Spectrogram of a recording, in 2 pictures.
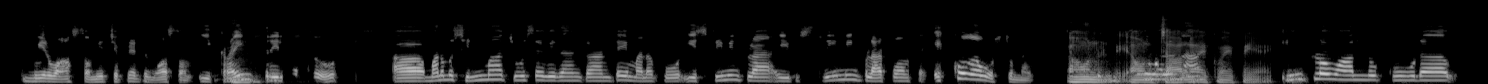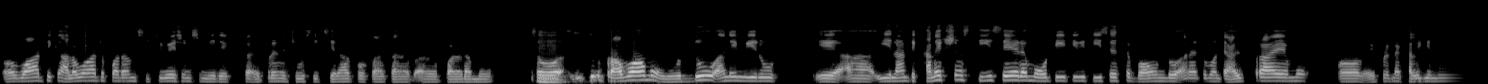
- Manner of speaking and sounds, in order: static; in English: "క్రైమ్ థ్రిల్లర్స్"; other background noise; in English: "స్ట్రీమింగ్ ప్లా"; in English: "స్ట్రీమింగ్ ప్లాట్‌ఫామ్స్"; in English: "సొ"; in English: "సిచ్యుయేషన్స్"; in English: "సో"; in English: "కనెక్షన్స్"; in English: "ఓటీటీవి"; distorted speech
- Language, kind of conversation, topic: Telugu, podcast, స్ట్రీమింగ్ పెరగడంతో సినిమాలు చూసే విధానం ఎలా మారిందని మీరు అనుకుంటున్నారు?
